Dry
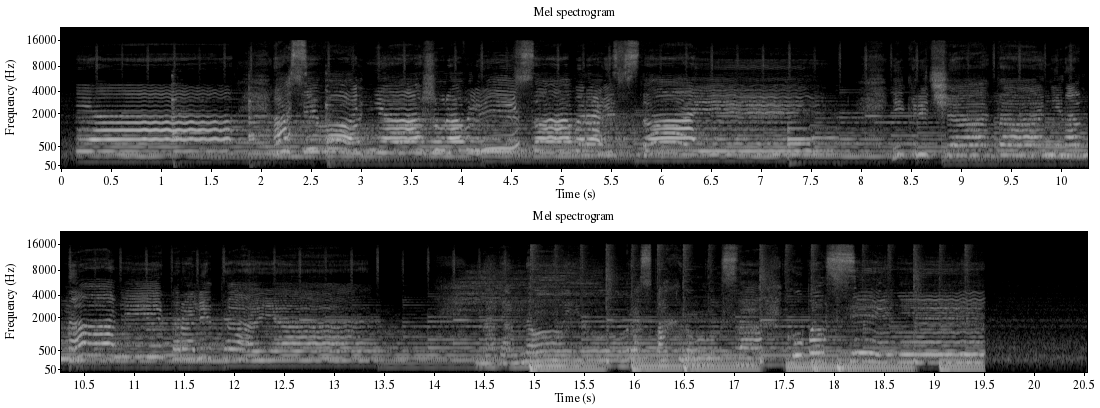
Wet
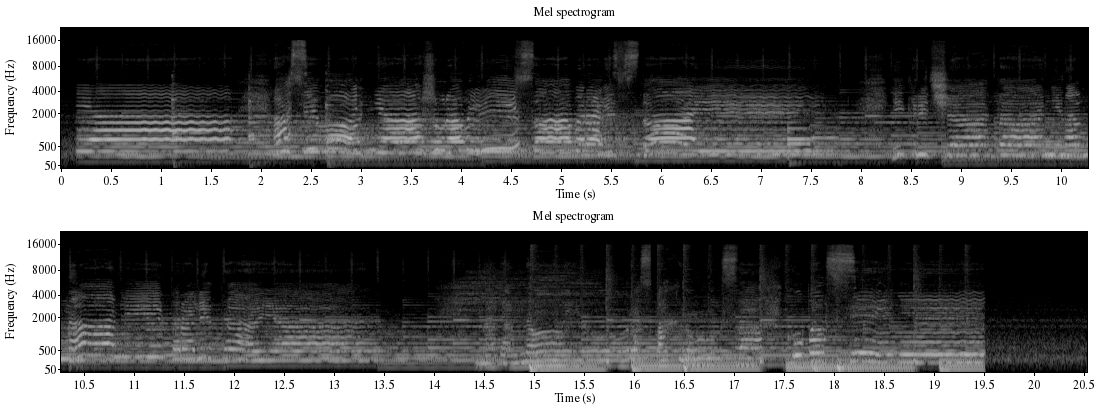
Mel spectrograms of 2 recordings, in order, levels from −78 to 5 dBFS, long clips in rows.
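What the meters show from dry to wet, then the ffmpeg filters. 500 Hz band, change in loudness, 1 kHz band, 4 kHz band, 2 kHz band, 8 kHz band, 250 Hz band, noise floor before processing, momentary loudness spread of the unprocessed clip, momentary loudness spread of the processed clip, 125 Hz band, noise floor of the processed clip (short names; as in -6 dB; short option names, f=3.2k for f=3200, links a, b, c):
0.0 dB, -0.5 dB, -0.5 dB, -3.0 dB, -1.0 dB, -6.5 dB, 0.0 dB, -51 dBFS, 11 LU, 10 LU, 0.0 dB, -51 dBFS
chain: -af "equalizer=f=12k:t=o:w=2.1:g=-7.5"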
